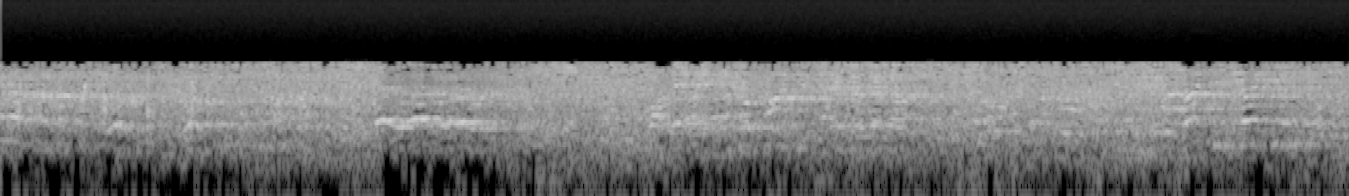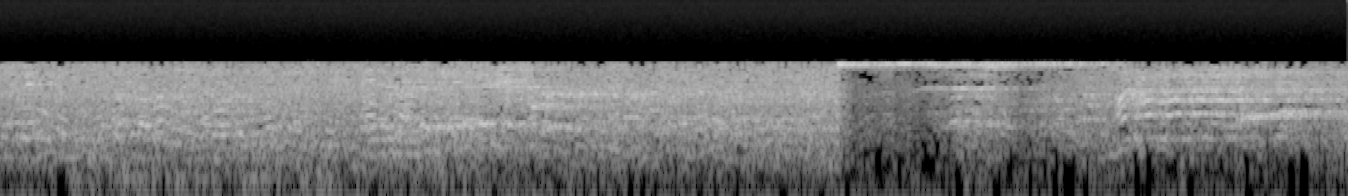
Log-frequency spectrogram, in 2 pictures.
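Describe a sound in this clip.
Water splashes as swimmers thrash in a pool.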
